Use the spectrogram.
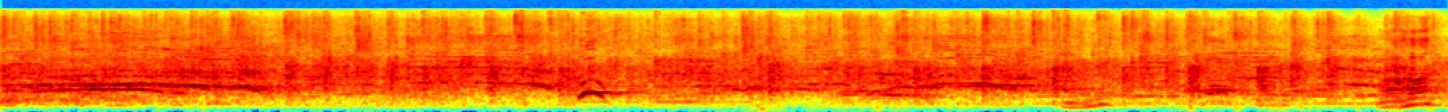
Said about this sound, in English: That's why we get excited when we call upon the name of Jesus. Somebody clap your hands and shout Jesus.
